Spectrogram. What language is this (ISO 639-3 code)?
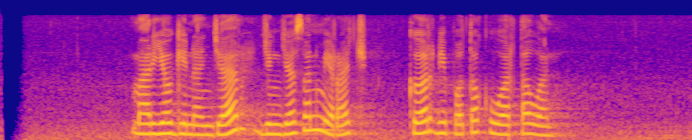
sun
